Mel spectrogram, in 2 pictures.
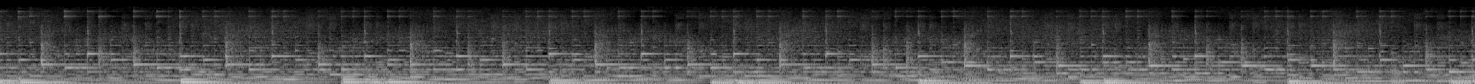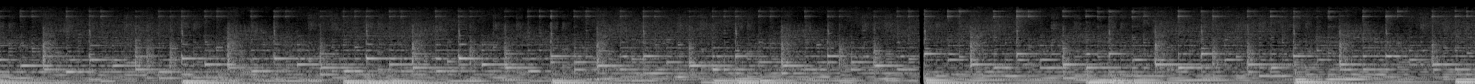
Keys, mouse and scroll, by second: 0.1 z, 3.3 click, 3.5 scroll down 1, 3.6 middle click, 4.1 click, 4.5 shift+z, 4.8-7.5 middle drag, 7.5 scroll up 1, 8.0 click, 8.6-9.1 scroll up 1, 9.2 shift+click, 13.2-16.5 typing, 17.3 click, 21.1 scroll up 1, 21.3 middle click, 21.9 scroll down 1, 22.0-23.2 middle drag, 23.2 ctrl+3, 23.6 scroll up 1, 23.9-25.5 middle drag, 25.5 click, 26.5 Tab, 26.9 ctrl+r, 27.4 click, 28.7 ctrl+r, 29.0 click.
